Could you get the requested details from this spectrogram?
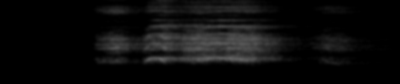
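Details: Red junglefowl cockerel aged six months, used as a decoy to attract wild junglefowl, crows from somewhat farther off, softer: a short lead-in, a sustained strained middle note and a separate quick trailing syllable.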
